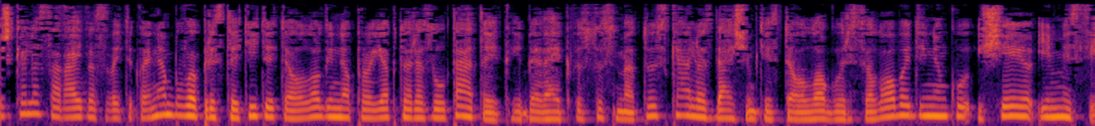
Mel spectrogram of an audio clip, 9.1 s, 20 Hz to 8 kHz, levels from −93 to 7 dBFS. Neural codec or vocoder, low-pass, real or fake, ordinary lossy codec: codec, 16 kHz, 8 kbps, FreqCodec, larger model; 7.2 kHz; fake; MP3, 32 kbps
